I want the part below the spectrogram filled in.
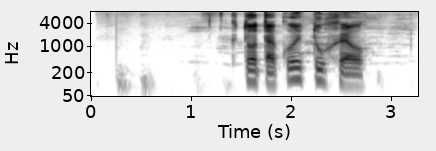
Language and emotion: Russian, neutral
